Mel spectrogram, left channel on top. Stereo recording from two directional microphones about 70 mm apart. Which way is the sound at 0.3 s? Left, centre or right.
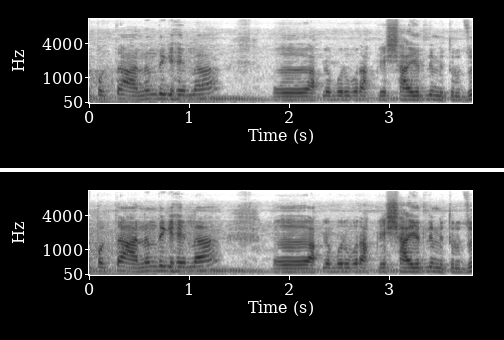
Left.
